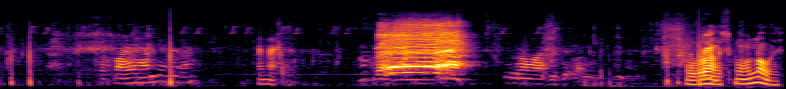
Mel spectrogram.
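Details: Fullblood Boer goats on a delivery trip to the Sahabat Sapi Farm pen, headed for Kediri, Lampung Timur. One loud, rough, wavering bleat rises mid-clip, surrounded by Indonesian speech.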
